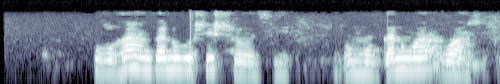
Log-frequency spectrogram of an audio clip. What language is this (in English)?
Kinyarwanda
